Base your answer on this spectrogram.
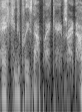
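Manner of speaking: soft, gentle, quiet whisper. Retelling asking a student to stop playing games: imitating own whisper. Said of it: "kinda whisper 'em".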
